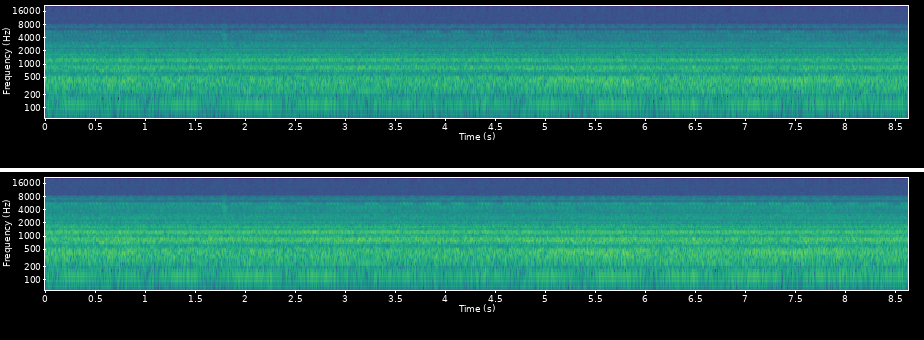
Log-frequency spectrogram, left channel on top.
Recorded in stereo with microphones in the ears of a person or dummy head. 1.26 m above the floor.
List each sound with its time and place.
0.0 s an insect: 20° right (ahead or behind)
